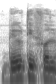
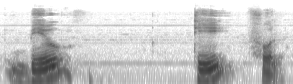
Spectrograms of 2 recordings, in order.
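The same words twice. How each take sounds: First: Said in the usual way. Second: "beautiful" very slowly as view, टी, फुल; three beats in "beautiful" with long pauses between; syllable by syllable. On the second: Shown as a demonstration. ("Beautiful" को ब्यू... टी... फुल, रुक-रुक कर) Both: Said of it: "beautiful में तीन syllable है".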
